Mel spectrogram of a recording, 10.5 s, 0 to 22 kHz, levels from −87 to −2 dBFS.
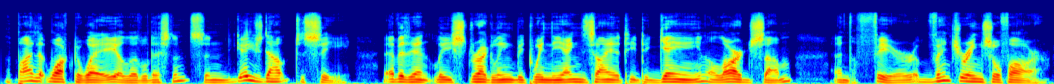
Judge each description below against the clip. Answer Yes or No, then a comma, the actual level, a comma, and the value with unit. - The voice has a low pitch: Yes, low, 115 Hz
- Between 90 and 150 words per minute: No, average, 165 wpm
